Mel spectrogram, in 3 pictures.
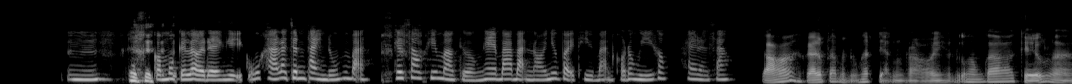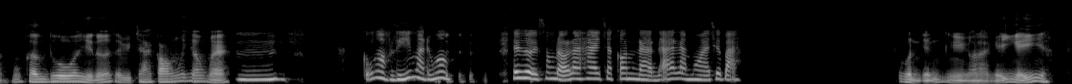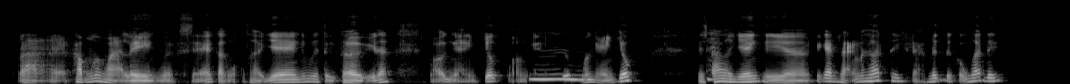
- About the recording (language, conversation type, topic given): Vietnamese, podcast, Bạn có kinh nghiệm nào về việc hàn gắn lại một mối quan hệ gia đình bị rạn nứt không?
- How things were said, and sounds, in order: tapping; laugh; other background noise; laugh; chuckle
